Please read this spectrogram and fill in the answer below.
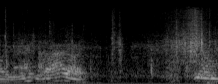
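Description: A person's short wordless vocal sounds, rising and falling in pitch, followed near the end by a brief rustle.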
